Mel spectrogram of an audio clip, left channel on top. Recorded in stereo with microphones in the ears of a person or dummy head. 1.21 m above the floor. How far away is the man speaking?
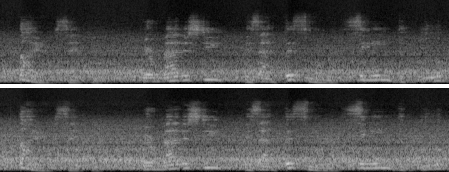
About 3.5 m.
